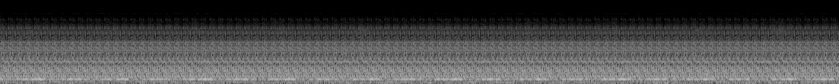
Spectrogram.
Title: Mri Machine Capturing / Magnetic Resonance Imaging MRI Machine Capturing 08 Wav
